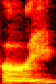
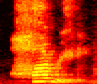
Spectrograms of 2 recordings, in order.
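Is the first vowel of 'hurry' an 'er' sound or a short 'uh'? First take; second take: er; short uh. First: The first vowel is an 'er' sound. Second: The first vowel is a short 'uh' sound. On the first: This is one regional way of saying it. "I say it with the er" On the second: This is another regional way of saying it. "It's making that short sound"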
